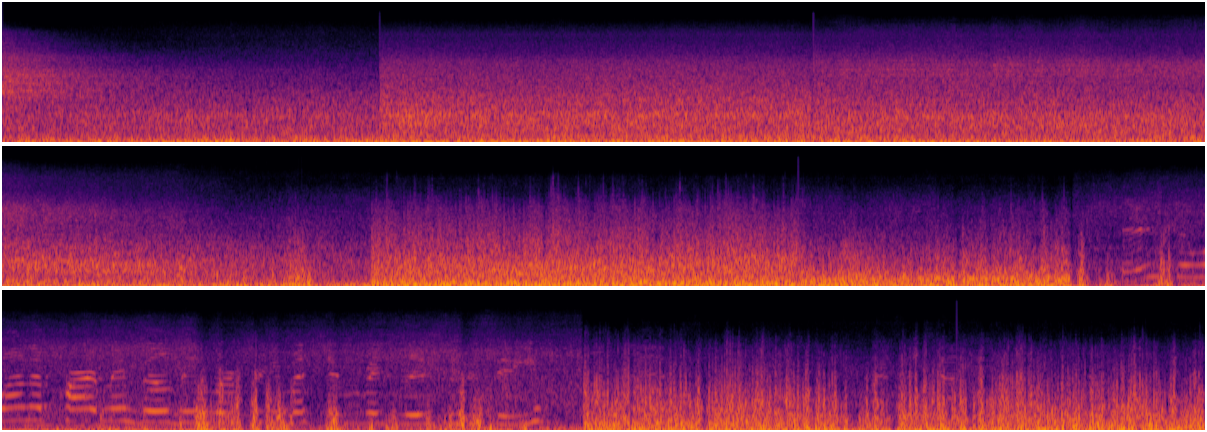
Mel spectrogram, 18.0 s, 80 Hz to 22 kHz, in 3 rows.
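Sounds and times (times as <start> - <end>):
wind over microphone: 0.0 - 18.0
tyres on wet road: 1.9 - 7.6.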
